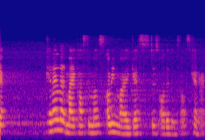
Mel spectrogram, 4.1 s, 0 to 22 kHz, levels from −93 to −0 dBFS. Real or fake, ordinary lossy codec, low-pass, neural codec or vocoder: real; none; none; none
